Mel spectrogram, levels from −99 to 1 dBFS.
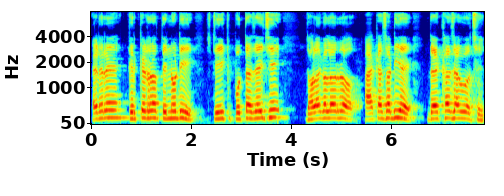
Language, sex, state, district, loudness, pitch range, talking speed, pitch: Odia, male, Odisha, Nuapada, -14 LUFS, 175-195 Hz, 90 wpm, 185 Hz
